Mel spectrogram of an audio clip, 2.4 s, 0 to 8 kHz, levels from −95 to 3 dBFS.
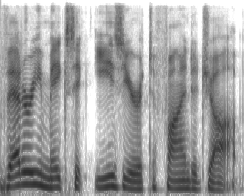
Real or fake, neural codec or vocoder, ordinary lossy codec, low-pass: fake; codec, 16 kHz, 4.8 kbps, FACodec; Opus, 64 kbps; 7.2 kHz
